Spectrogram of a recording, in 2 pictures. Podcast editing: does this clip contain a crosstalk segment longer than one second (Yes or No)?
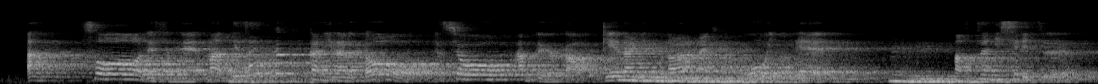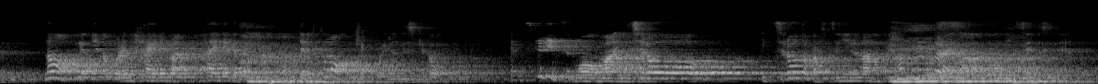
Yes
